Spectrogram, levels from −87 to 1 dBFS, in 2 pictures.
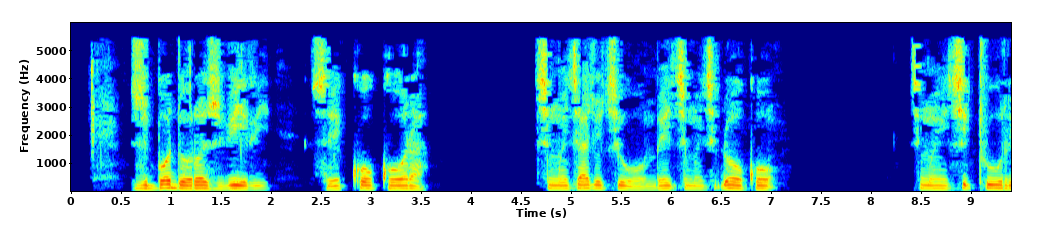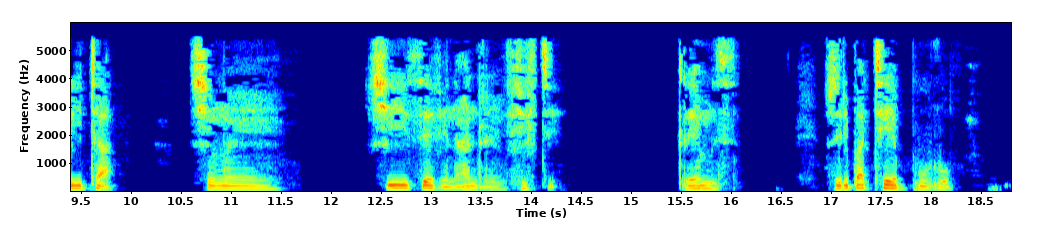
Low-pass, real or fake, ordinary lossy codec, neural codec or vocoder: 5.4 kHz; real; MP3, 24 kbps; none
